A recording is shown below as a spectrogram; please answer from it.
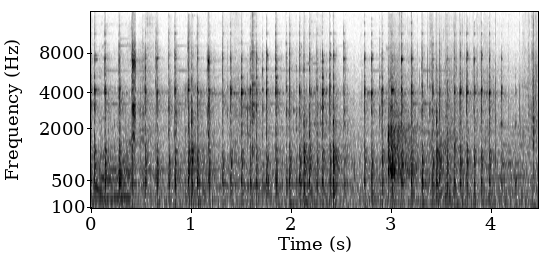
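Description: Hand crank of a souvenir penny-pressing machine being turned, its gears giving a rapid, even run of clicks.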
